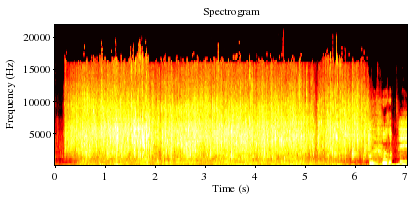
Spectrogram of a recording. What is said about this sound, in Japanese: もう一回流しますよ。 毛穴に泡が残ってしまわないよう、もう一回しっかり流しますね。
